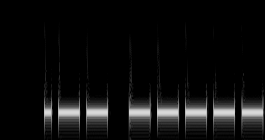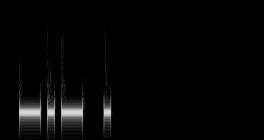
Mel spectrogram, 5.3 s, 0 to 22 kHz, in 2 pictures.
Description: Morse code, heard as a keyed tone, about 20 wpm, 700 Hz. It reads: W0KE
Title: Speed Racing - USA 1x2 Call Signs 17wpm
